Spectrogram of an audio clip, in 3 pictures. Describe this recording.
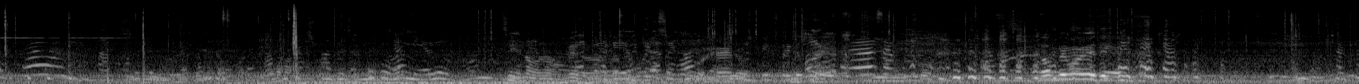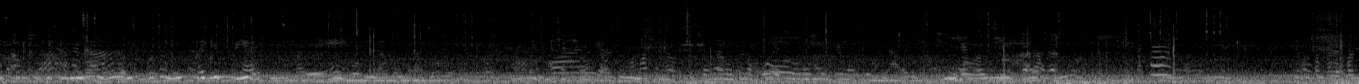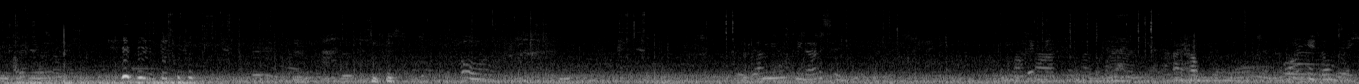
The first half of the cable car journey, from Sant Sebastia tower to Jaume I tower. You can hear the voices of other passengers, cameras, and the creaking of the cabin. Unfortunately I ran out of memory on my recorder so wasn't able to record the rest of the journey. Recorded with Zoom H4n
